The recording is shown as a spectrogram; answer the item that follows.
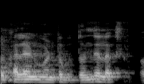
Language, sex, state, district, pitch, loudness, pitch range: Kannada, male, Karnataka, Bellary, 120 Hz, -21 LUFS, 115-175 Hz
